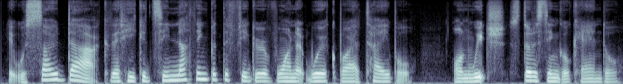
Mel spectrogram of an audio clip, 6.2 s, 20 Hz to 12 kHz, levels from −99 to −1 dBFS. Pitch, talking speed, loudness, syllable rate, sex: 155 Hz, 240 wpm, -18 LUFS, 5.6 syllables/s, female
